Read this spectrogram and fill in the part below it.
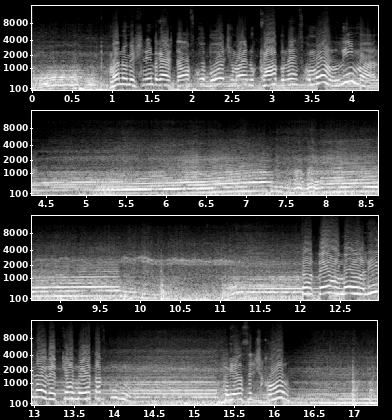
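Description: A motorcycle engine pops and crackles in short bursts.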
